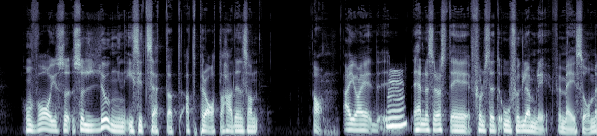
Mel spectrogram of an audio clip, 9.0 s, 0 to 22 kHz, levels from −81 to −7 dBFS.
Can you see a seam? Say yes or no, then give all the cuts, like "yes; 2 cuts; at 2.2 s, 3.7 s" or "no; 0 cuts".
no; 0 cuts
